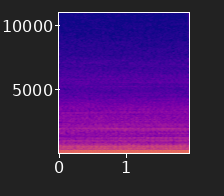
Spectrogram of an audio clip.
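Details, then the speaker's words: Toyota Soarer / Lexus SC400 1UZ V8, not fully warm, idling after sitting a few days: steady low throb with slight rhythmic pulsing, idle unstable and prone to stalling; suspected sticky idle stepper motor bearings or an air leak after recent disassembly, unconfirmed. "if it actually holds an idle i would like to check the fault codes on the ecu i would like to check the air leaks we have just had it apart so it is possible that there is a leak there however in this case my thoughts are that the stepper motor bearings are getting a bit sticky"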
